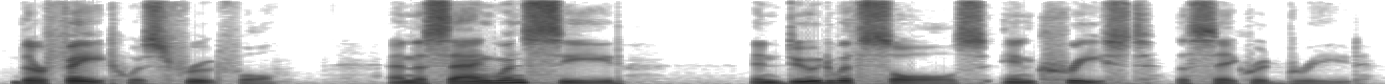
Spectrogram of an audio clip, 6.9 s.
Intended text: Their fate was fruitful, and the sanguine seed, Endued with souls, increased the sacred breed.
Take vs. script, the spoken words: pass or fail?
pass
